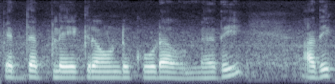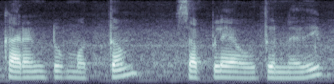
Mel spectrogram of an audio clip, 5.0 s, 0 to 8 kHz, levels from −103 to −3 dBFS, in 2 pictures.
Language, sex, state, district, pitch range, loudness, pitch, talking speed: Telugu, female, Telangana, Mahabubabad, 160-175 Hz, -20 LUFS, 165 Hz, 120 wpm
